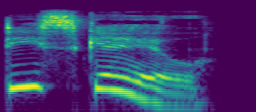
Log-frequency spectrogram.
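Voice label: "descale", British English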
